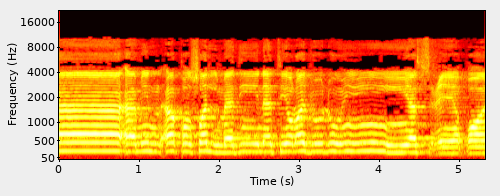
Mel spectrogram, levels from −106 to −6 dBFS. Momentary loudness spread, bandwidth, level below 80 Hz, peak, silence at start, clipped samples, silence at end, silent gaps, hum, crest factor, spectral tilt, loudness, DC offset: 8 LU; 11 kHz; -68 dBFS; -2 dBFS; 0 s; under 0.1%; 0 s; none; none; 12 dB; -3.5 dB/octave; -14 LUFS; under 0.1%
